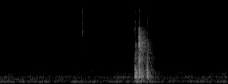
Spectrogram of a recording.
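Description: Quiet handling while a lighter flame seals the cut end of a fabric headband cover, with one short sharp click about a second and a half in.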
